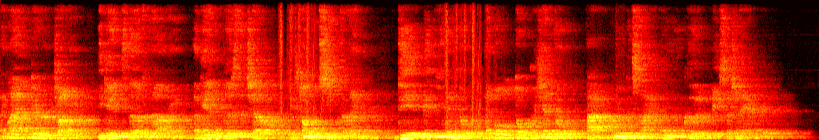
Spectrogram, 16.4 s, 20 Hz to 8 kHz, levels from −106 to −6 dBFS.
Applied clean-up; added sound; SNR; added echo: neural separator model SepFormer DNS4.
